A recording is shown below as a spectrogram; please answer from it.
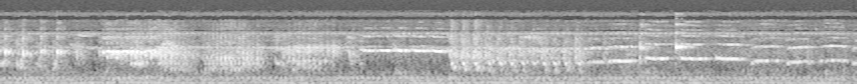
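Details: Maturing song of a young Malinois canary. Rapid rolls lead into held whistled tones, then a string of short, evenly spaced piping notes near the end. A faint steady hum runs throughout.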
